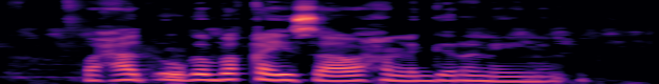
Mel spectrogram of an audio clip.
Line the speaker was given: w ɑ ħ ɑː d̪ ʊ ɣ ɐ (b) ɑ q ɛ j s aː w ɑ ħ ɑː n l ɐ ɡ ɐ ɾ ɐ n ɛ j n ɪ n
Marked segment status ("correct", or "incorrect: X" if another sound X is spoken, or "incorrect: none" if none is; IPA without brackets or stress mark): correct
